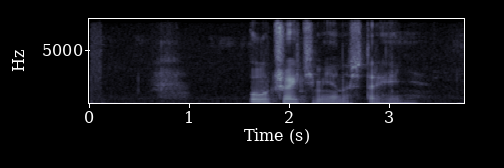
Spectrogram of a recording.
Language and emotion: Russian, sad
